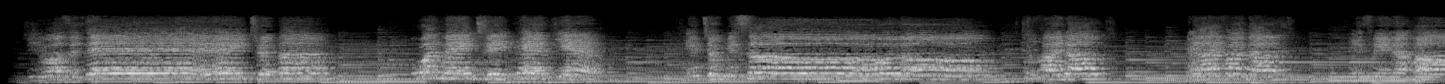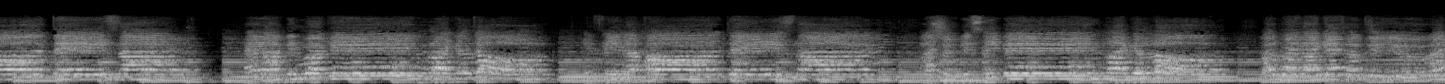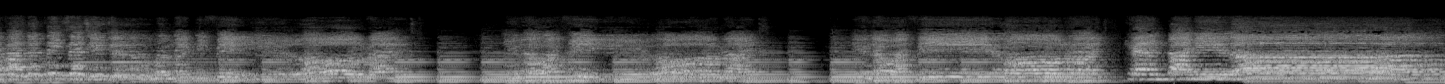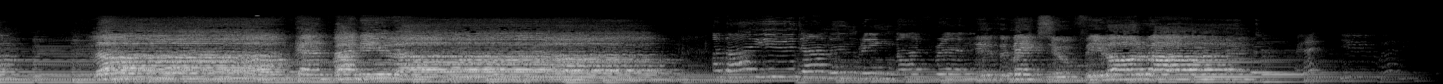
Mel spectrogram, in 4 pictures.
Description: Junge Menschen singen von einer Zeit, von der sie keine Ahnung haben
